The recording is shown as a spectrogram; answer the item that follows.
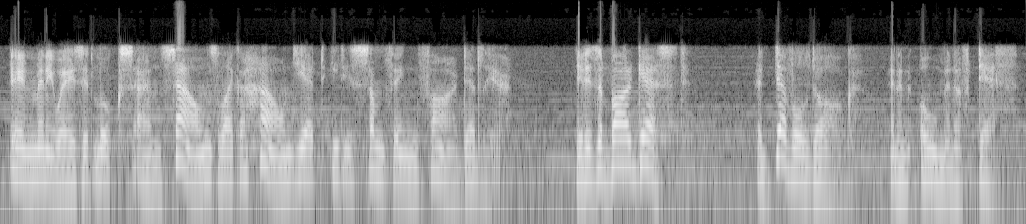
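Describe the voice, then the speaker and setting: An actor playing a learned, composed middle-aged sorcerer in a video game, speaking with precise, formal, measured diction. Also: male voice, mid-range voice, phone-quality sound, close to an everyday voice. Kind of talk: video game character dialogue. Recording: band-limited game audio, long reverb, background music.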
